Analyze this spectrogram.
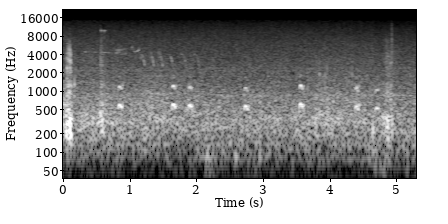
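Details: White-tailed ptarmigan with chicks at Rocky Mountain National Park in July 2016: soft, short peeps repeated irregularly, roughly every half second, over a steady hiss, with a few sharper clicks.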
